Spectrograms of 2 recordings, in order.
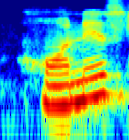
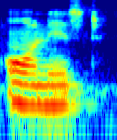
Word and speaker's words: honest: Spelling तो है HONEST, लेकिन जब हम इसको प्रोनाउंस करते हैं तो इसमें जो एच है आपका, जो एच है वो साइलेंट है, इसको हम हॉनेस्ट नहीं पढ़ते, इसको हम क्या पढ़ते हैं, ऑनेस्ट।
